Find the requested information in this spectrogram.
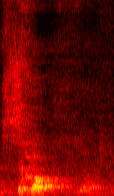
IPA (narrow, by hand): ˈskɒʔlənd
